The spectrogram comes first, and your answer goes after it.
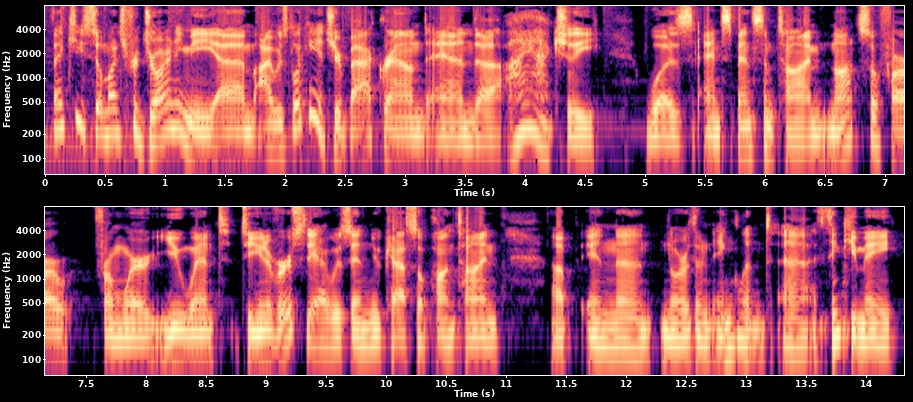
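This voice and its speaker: A low-voiced man hosts a podcast, chatty and friendly. His voice rises and falls in a lively way, with frequent filler words. Faint music sits under parts of it. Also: normal speed. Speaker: podcast host. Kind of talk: conversational podcast interview.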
